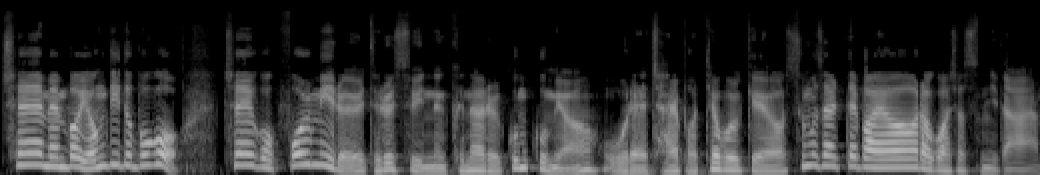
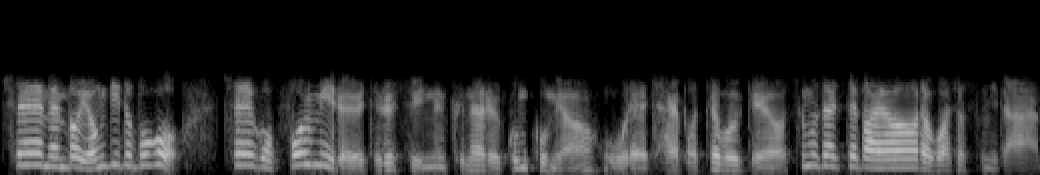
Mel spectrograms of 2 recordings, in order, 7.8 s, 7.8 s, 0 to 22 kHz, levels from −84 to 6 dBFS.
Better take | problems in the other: first | phone-call audio; poor line

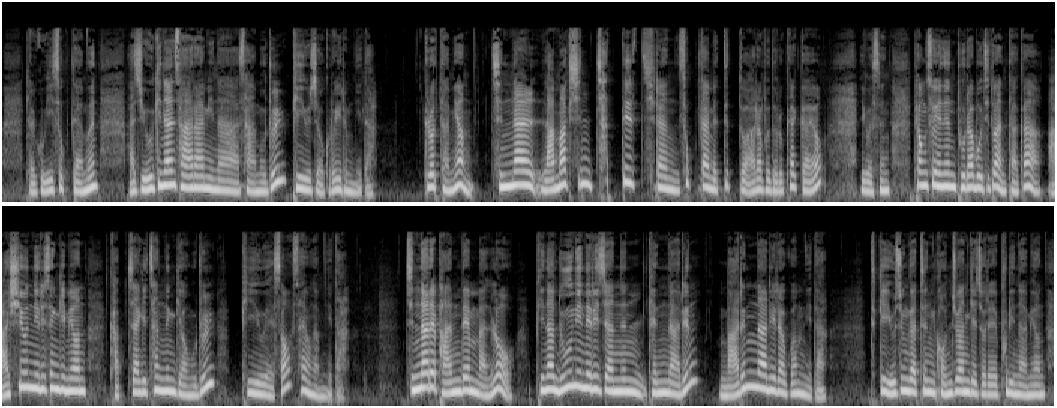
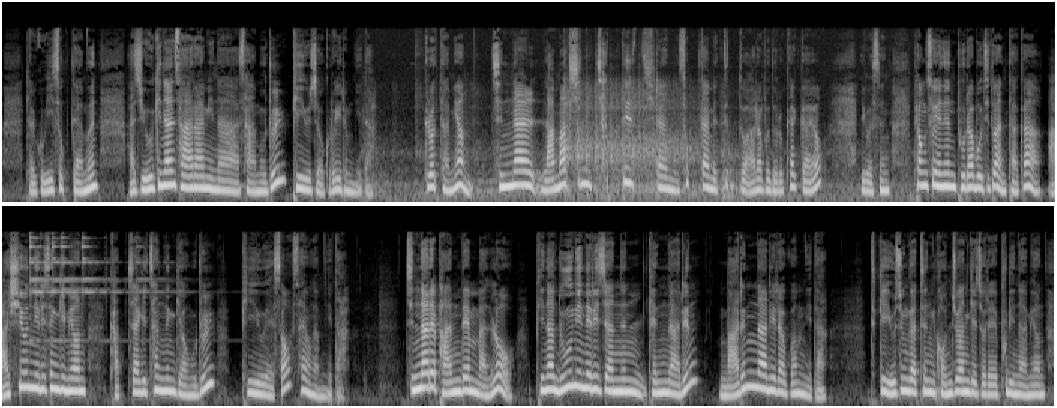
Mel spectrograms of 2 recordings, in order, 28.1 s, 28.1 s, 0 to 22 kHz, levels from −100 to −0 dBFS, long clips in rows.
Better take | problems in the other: first | door banging; noticeable; from 5 to 10 s; peak 9 dB below the speech // doorbell; noticeable; from 14 to 16 s; peak 7 dB below the speech

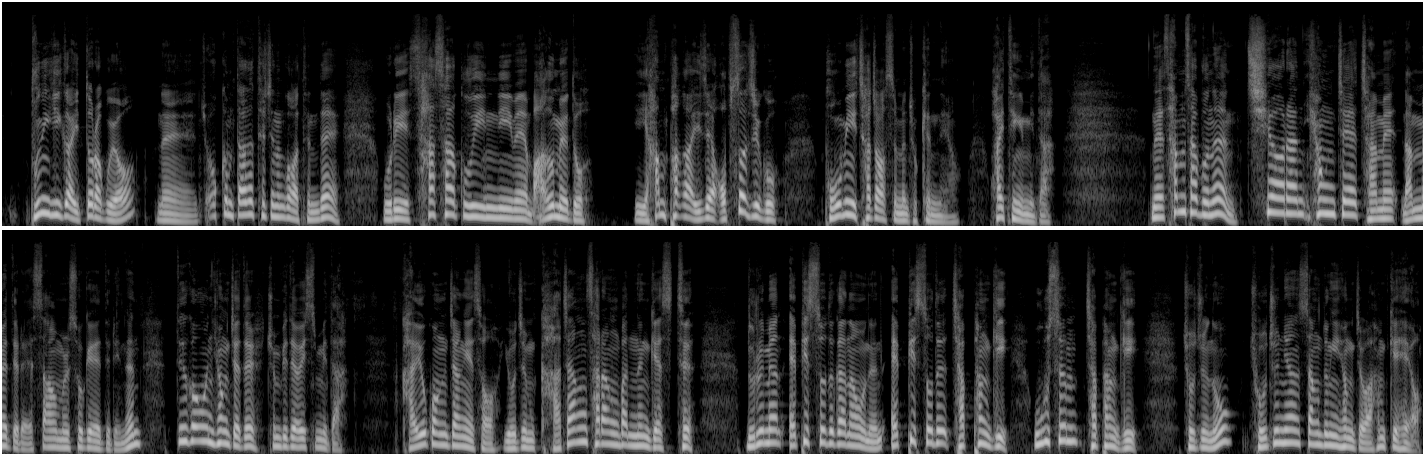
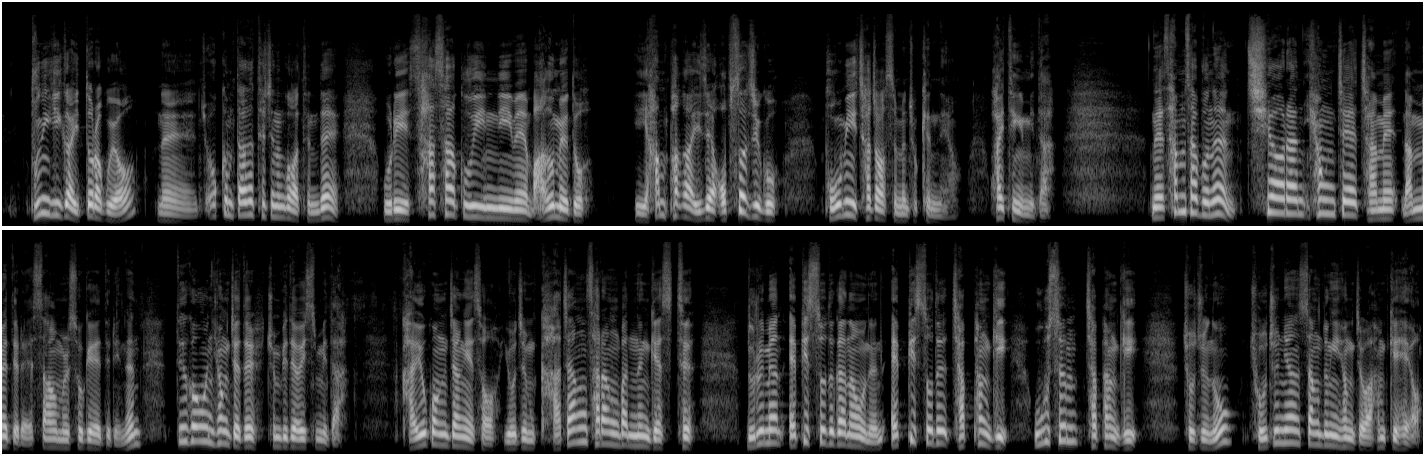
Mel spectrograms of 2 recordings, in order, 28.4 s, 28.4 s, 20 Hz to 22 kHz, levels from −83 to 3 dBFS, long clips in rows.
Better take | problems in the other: first | thin; somewhat; fading below 300 Hz

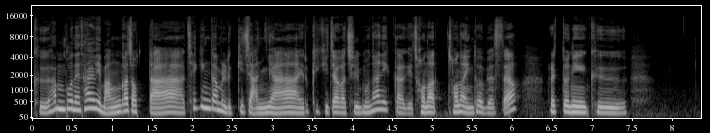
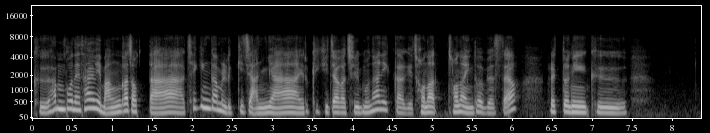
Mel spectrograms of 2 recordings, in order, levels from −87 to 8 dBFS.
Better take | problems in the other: first | garbled, watery; slightly; nothing above 8 kHz

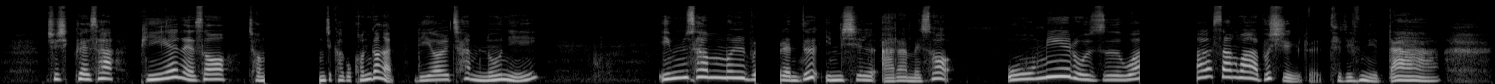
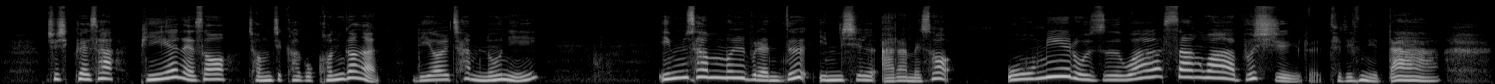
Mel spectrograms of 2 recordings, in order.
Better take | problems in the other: second | audio freezing; at 2.5 s for 0.5 s, at 7.5 s and at 11 s for 0.5 s

